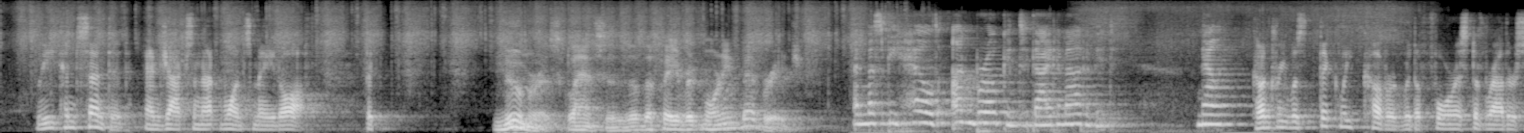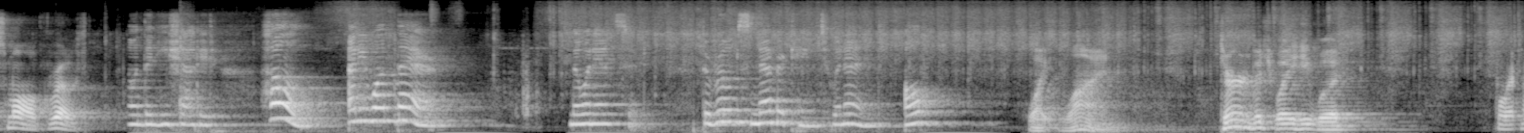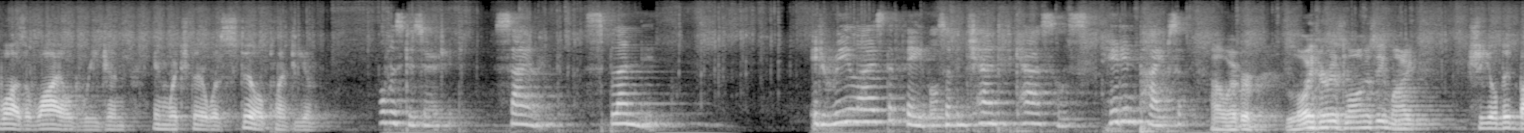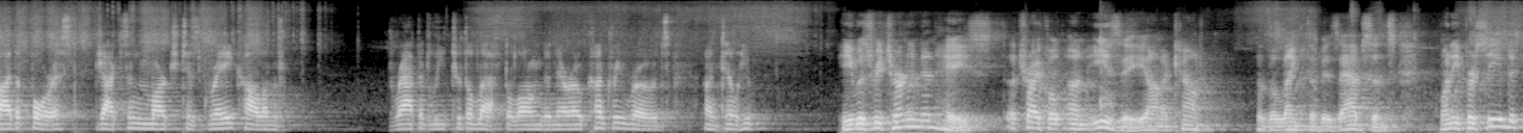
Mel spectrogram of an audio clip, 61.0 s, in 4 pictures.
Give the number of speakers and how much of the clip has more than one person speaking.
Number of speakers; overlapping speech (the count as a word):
three, no overlap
